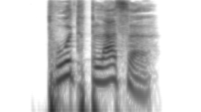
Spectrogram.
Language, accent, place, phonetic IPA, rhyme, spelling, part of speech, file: German, Germany, Berlin, [ˈtoːtˈblasə], -asə, todblasse, adjective, De-todblasse.ogg
- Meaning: inflection of todblass: 1. strong/mixed nominative/accusative feminine singular 2. strong nominative/accusative plural 3. weak nominative all-gender singular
